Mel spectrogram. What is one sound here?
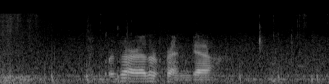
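A young man speaks briefly through a microphone.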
